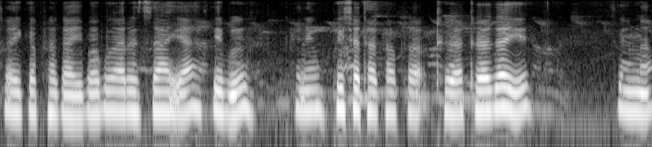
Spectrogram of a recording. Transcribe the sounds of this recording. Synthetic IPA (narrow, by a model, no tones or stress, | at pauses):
sajɡapʰɾaɡajbabɯaɾɯzajazibɯ | kʰajnɯpʰɯjsatʰakʰapʰɾa̰tʰɯatʰɯazajɯ | zɯŋna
